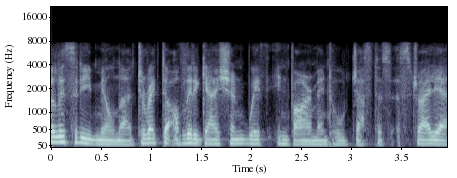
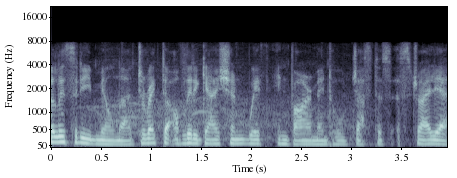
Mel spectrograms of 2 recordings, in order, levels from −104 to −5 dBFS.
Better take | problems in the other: first | background sound (Crowd); 19 dB below the speech

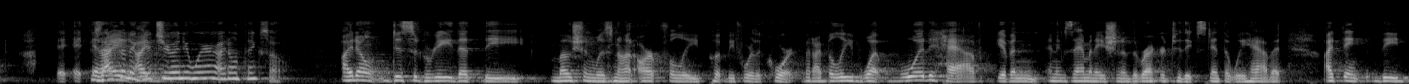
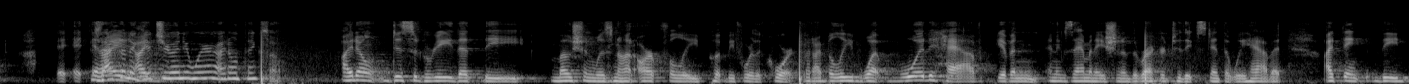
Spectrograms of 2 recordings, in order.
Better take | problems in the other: first | background sound (Fireworks); 13 dB below the speech

